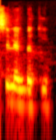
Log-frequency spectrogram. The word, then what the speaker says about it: synecdoche: इट इज सिनेकडकी, बट आई am used to saying it's called it सिनेकडॉक, सो I will better use that. Actually it's pronunciation is सिनेकडकी. यू can Google it.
